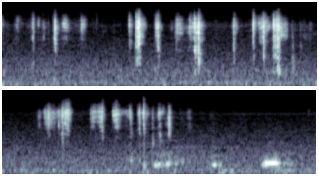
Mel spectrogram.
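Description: Paper masking tape being handled and pressed onto drawing paper: clusters of short, dry crackles, in two bursts.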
